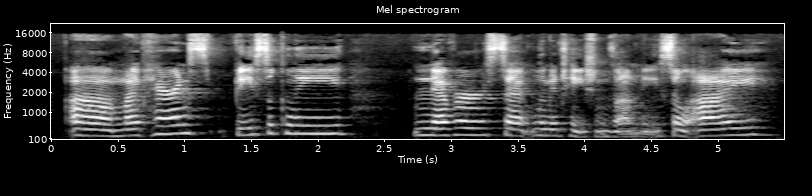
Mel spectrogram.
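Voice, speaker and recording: A woman at a fairly slow pace, with fairly high pitch, lively intonation and audible room echo. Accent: American. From US, South Florida. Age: 30s. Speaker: blogger and storyteller. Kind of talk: personal testimony on a livestream. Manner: casual, frequent fillers.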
